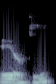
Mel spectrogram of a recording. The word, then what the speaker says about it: Aoki: So first we have Kate Aoki. Is that pronounced correctly?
